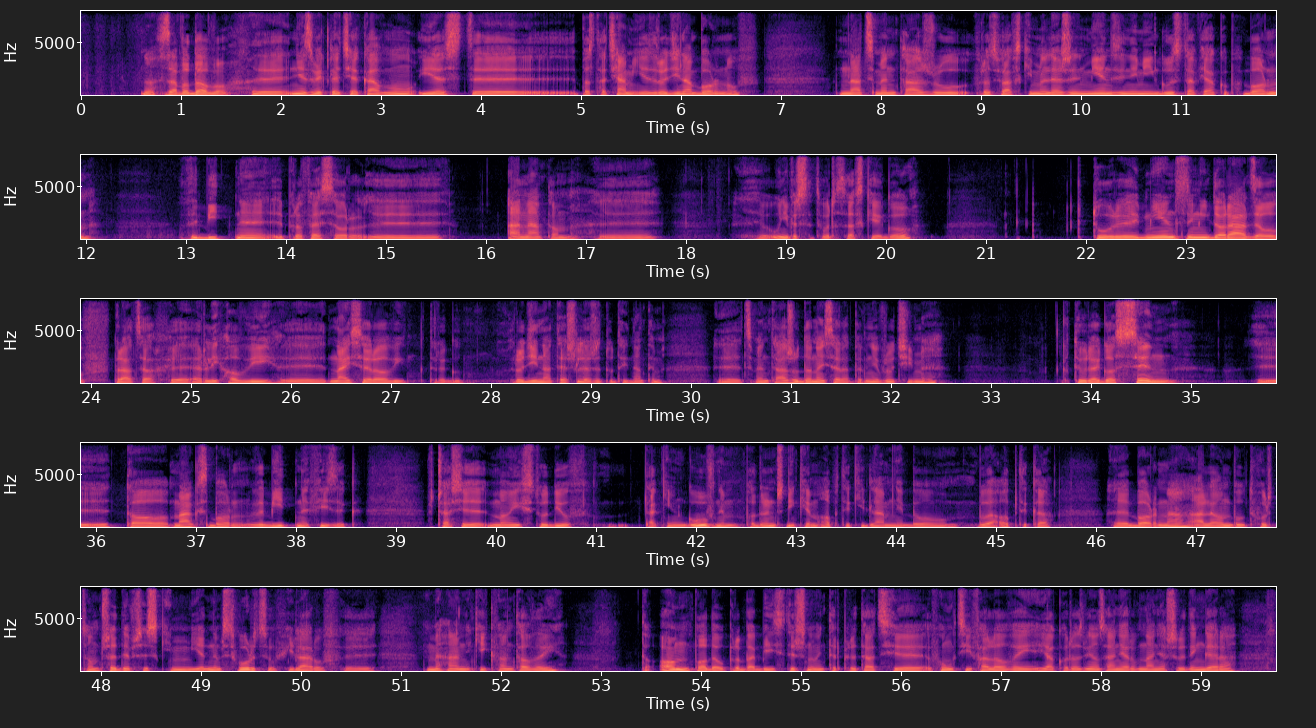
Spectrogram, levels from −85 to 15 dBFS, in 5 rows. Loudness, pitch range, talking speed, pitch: -18 LUFS, 100-115 Hz, 85 wpm, 105 Hz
